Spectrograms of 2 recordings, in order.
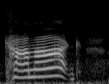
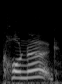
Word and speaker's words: Kanak: go, Kanak, and then I'd sort of embarrassingly put my hand up and then go, is it actually pronounced Konnuk? Because it's from the Sanskrit that's got lost in translation.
